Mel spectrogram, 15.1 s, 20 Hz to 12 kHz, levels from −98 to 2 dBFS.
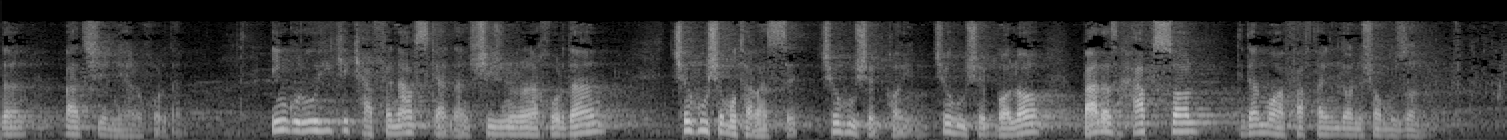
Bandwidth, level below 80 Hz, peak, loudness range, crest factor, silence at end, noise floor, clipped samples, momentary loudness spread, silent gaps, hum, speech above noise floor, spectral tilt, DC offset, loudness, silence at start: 7.8 kHz; -70 dBFS; -10 dBFS; 4 LU; 22 dB; 0.05 s; -56 dBFS; under 0.1%; 16 LU; none; none; 25 dB; -5 dB/octave; under 0.1%; -31 LUFS; 0 s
